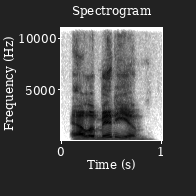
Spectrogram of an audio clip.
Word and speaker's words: aluminium: After all, aluminum gets an extra syllable, doesn't it? Aluminium.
